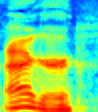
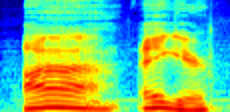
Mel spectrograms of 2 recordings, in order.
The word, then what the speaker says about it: Aegir: to protect a dangerous Agger citizen? If so, you'll become a criminal the same as her. Aegir? Oh, is Aegir? Oh, I've been saying it wrong. Aegir.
